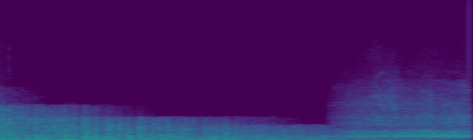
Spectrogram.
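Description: Cinematic boom sound effect dying away in a long low tail, its highs stripped away in steps so it grows steadily more muffled. Near the end it cuts to the noise of a basketball arena.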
